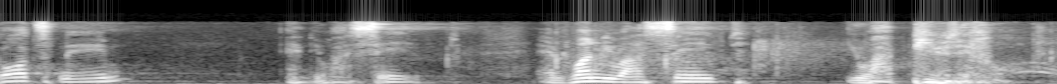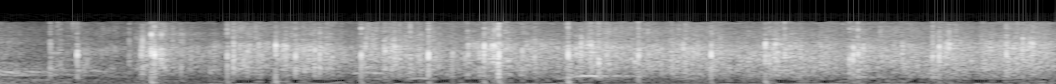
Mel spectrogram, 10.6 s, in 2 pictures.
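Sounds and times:
speech: 0.0 - 0.7, 1.4 - 5.1
audience applause: 5.2 - 10.5.

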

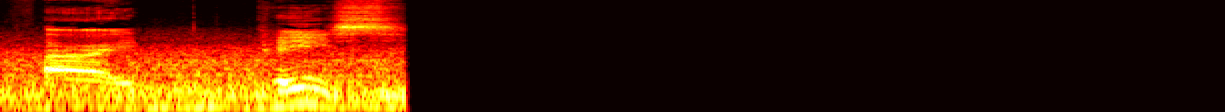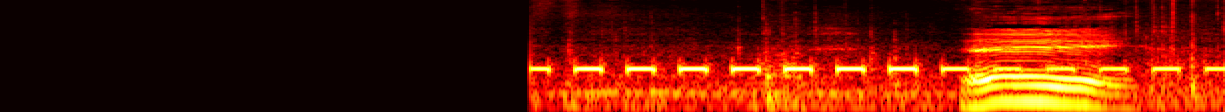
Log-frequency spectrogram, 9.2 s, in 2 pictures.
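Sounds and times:
speech: 0.2 - 1.6, 8.2 - 9.1
beeping: 6.6 - 9.1.

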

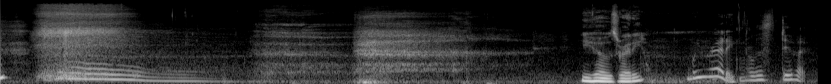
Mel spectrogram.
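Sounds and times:
person taking a deep breath and voiced sigh: 0.0 - 5.6
speech: 5.8 - 8.2.

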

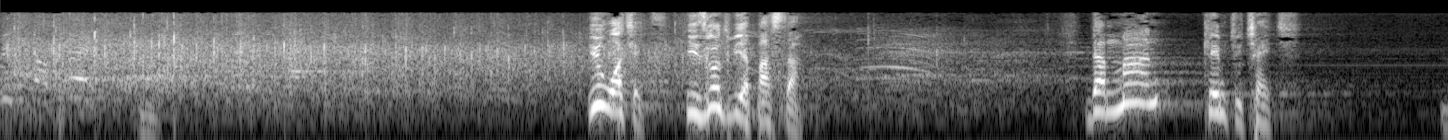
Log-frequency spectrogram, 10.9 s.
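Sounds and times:
audience clapping hands: 0.0 - 7.2
speech: 4.4 - 6.1, 8.2 - 9.8.

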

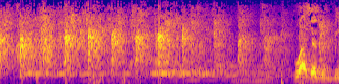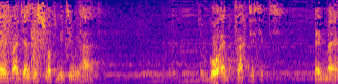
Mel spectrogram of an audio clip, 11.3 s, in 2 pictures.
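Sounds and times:
audience clapping: 0.0 - 6.8
speech: 5.0 - 7.4, 9.0 - 11.2.

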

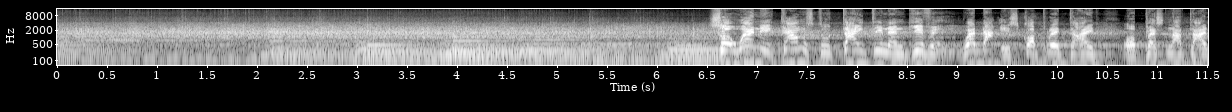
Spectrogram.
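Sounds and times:
audience clapping: 0.0 - 8.3
speech: 6.5 - 11.5.

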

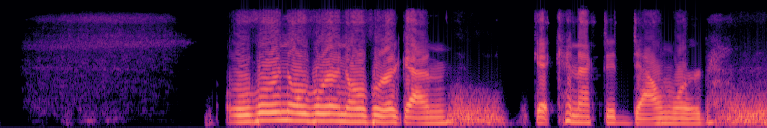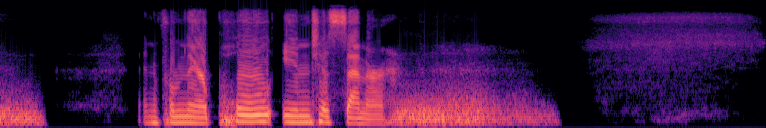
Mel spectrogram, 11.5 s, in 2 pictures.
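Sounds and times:
ujjayi yoga breathing through a constricted throat: 0.0 - 1.6, 5.4 - 6.8, 8.7 - 11.4
speech: 1.6 - 5.6, 6.8 - 8.8.

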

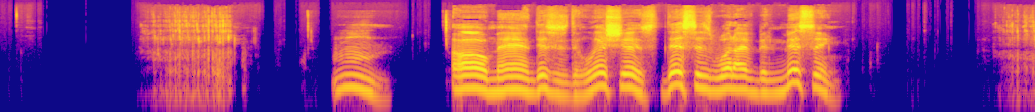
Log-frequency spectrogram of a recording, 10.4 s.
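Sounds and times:
sipping coffee from a mug: 1.4 - 2.6
speech: 4.5 - 8.4.

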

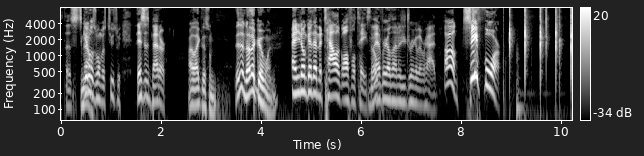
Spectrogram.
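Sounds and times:
speech: 0.1 - 8.9
hand clapping: 8.8 - 10.2.

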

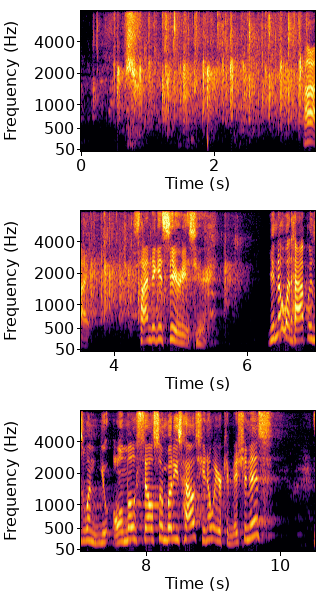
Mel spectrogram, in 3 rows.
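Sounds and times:
audience clapping: 0.0 - 6.2
speech: 3.3 - 5.6, 6.3 - 10.5.

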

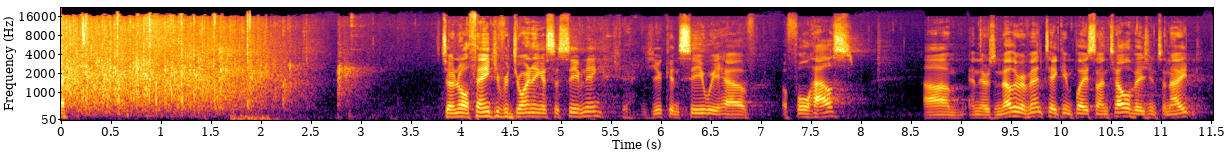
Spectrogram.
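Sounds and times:
audience applause: 0.0 - 3.0
speech: 3.8 - 8.0, 8.6 - 11.5.

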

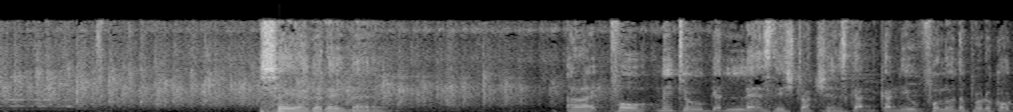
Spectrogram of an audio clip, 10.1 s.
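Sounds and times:
church congregation clapping after a prayer during a worship service: 0.0 - 7.4
speech: 2.6 - 4.0, 5.7 - 10.1.

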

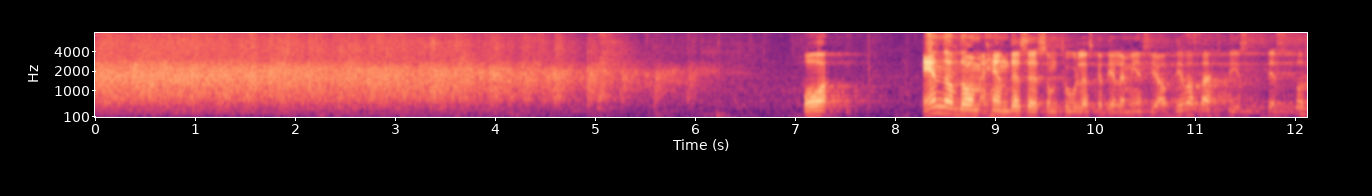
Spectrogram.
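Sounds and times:
audience applause: 0.0 - 6.3
speech: 7.1 - 7.6, 8.3 - 12.1.

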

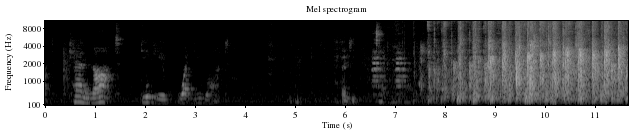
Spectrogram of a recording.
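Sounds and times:
speech: 0.6 - 3.5, 6.0 - 6.3
audience clapping: 7.4 - 11.6.

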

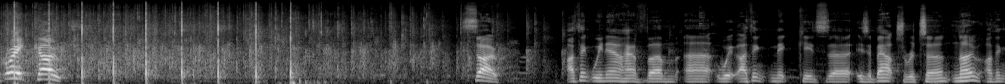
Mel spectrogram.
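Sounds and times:
audience applause: 0.0 - 5.6
speech: 0.1 - 0.9, 4.8 - 10.0.

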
